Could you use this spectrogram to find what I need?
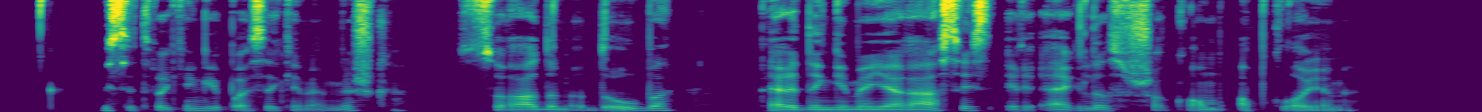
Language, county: Lithuanian, Klaipėda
